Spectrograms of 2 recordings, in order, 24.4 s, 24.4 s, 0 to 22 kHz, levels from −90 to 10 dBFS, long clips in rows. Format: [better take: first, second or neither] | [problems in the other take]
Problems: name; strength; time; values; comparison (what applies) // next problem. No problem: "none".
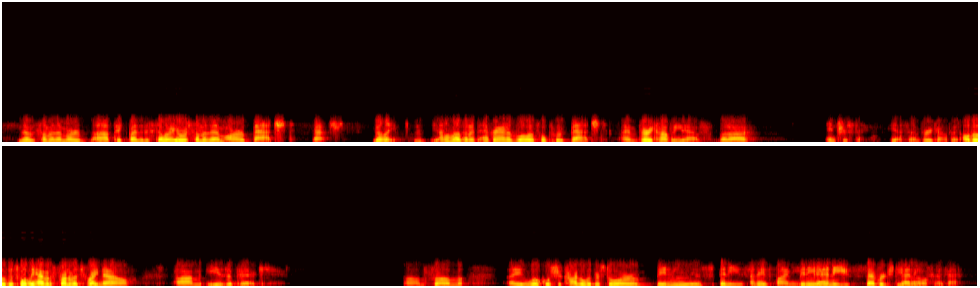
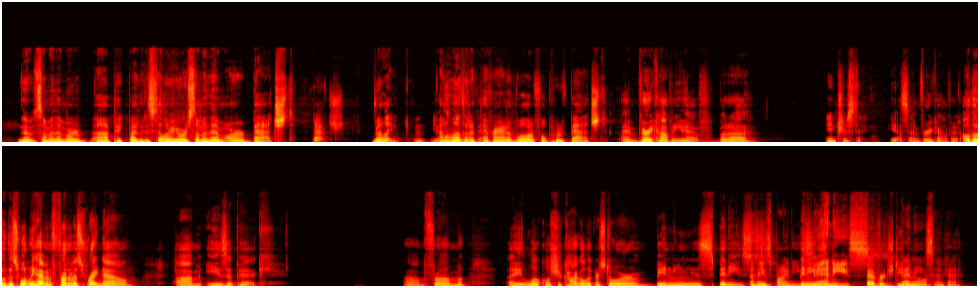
second | phone-call audio; poor line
